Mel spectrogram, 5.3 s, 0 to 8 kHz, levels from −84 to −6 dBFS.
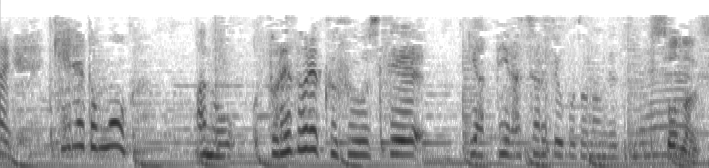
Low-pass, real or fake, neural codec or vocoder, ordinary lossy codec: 7.2 kHz; real; none; MP3, 24 kbps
